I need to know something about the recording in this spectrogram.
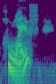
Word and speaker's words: Kuel Life: I'm the CEO and the founder of Kuel Life, and that is spelled with a K. I know it's weird, but it's Kuellife.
